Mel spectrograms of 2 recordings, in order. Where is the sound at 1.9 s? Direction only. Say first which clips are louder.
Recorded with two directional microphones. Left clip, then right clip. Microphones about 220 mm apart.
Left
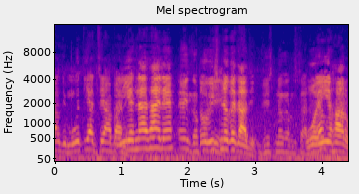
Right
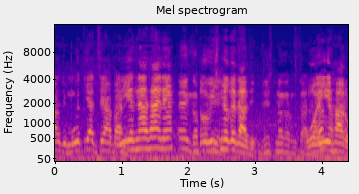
Even; 5° left (ahead or behind).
